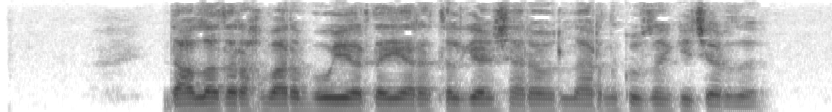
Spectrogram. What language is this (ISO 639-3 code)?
uzb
